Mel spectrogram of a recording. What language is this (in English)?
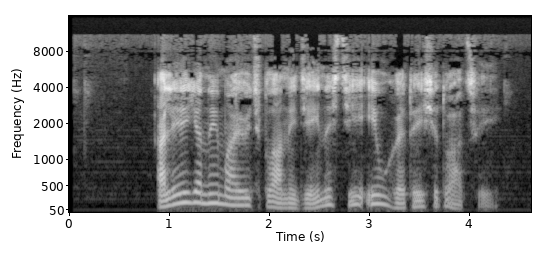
Belarusian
